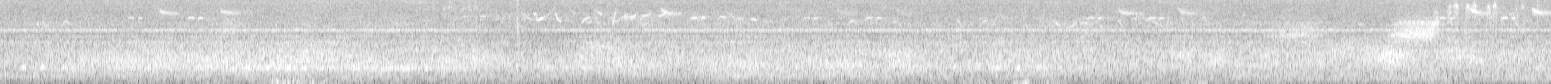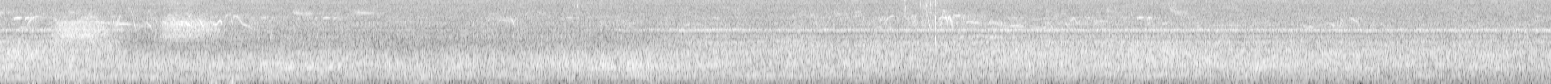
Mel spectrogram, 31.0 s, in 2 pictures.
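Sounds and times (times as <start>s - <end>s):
low outdoor hiss: 0.0s - 31.0s.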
